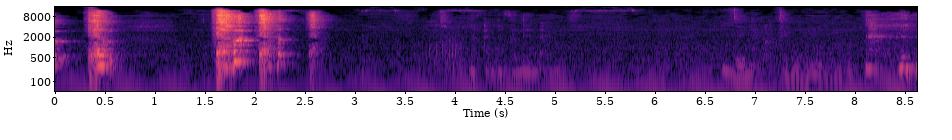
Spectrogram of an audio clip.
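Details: Person with a cough that won't stop, throat feeling it strongly, recorded as ASMR: roughly five harsh cough bursts in two clusters, quiet breathing and faint room noise between; persistent cough.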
